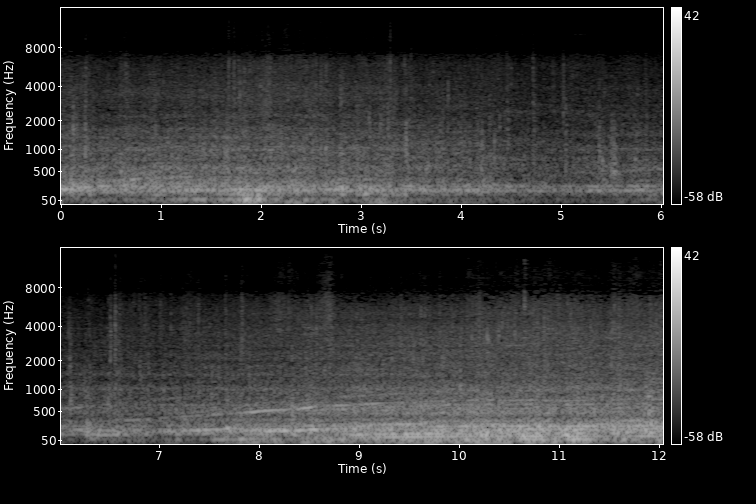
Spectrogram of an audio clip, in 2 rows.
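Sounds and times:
car engine revving in cabin: 6.4s - 12.0s.

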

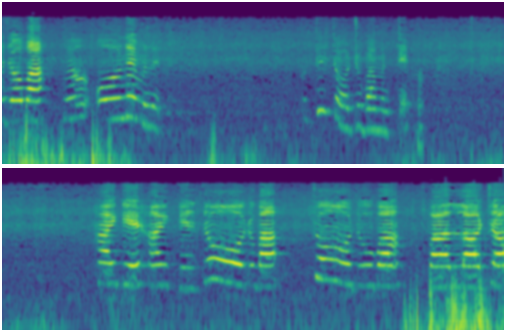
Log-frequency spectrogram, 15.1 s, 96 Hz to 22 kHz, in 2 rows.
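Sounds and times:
small child singing: 0.0s - 2.5s, 4.5s - 6.2s, 8.9s - 15.0s.

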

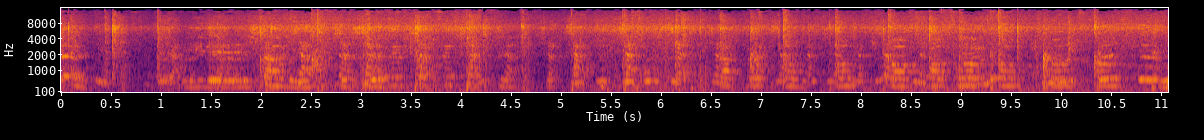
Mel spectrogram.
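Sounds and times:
sharp rhythmic taps: 0.0s - 11.0s
voices humming wordless tune: 0.0s - 11.0s.

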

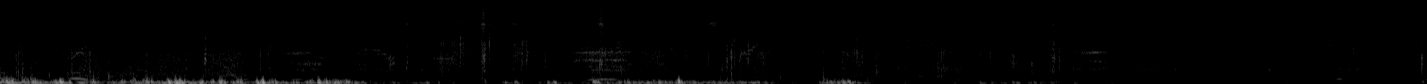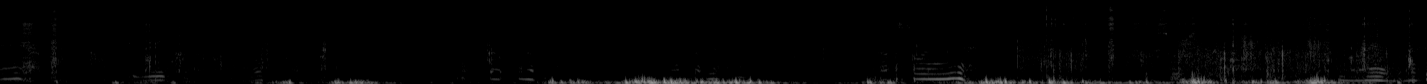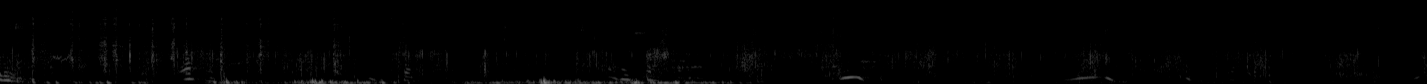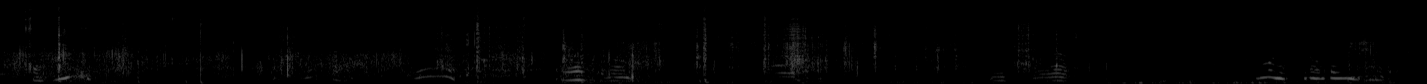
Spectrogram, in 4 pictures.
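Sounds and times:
soft low voice murmuring: 0.0s - 4.6s, 5.5s - 10.1s, 25.6s - 49.4s
boots crunching on gravel: 24.5s - 33.7s, 34.3s - 53.7s
horse hooves on gravel: 25.2s - 33.1s, 46.8s - 52.2s.

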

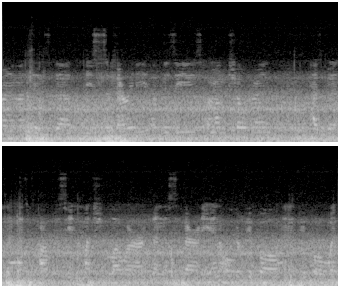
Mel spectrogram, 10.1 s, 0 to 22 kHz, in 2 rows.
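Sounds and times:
news broadcast voice: 0.0s - 4.0s, 4.6s - 10.0s
car road and engine rumble: 0.0s - 10.0s.

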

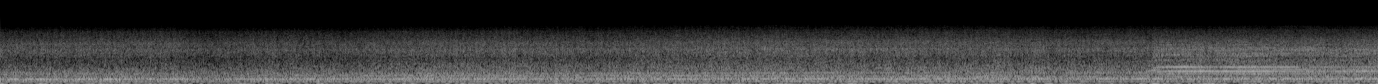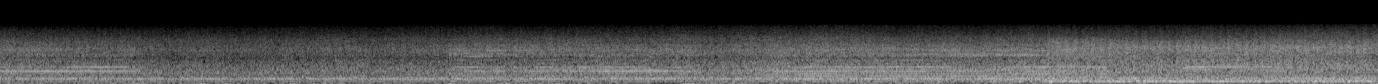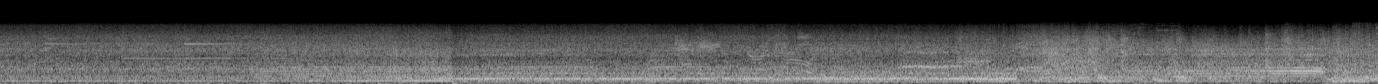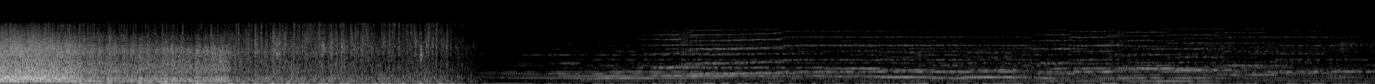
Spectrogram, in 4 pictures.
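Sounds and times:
train rumbling: 0.0s - 46.5s
steam locomotive whistle blasts: 11.4s - 16.0s, 18.0s - 41.0s.

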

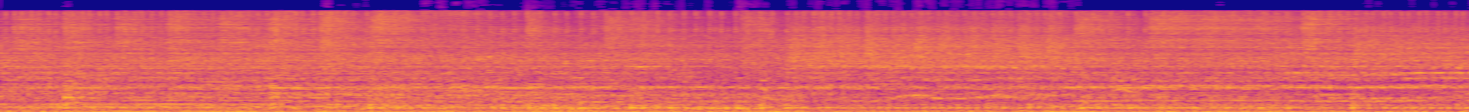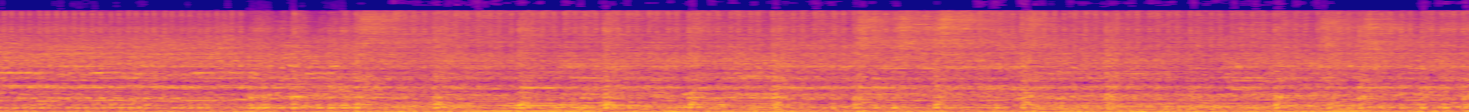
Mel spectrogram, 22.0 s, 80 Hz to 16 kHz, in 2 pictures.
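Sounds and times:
drum kit with cymbals: 0.0s - 22.0s
electric guitar: 0.0s - 22.0s.

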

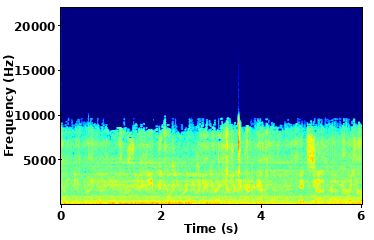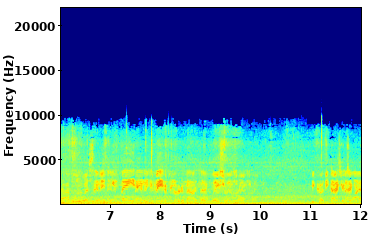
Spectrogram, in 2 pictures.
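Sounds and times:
propeller plane engines droning overhead: 0.0s - 12.0s
announcer over public address: 11.0s - 12.0s.

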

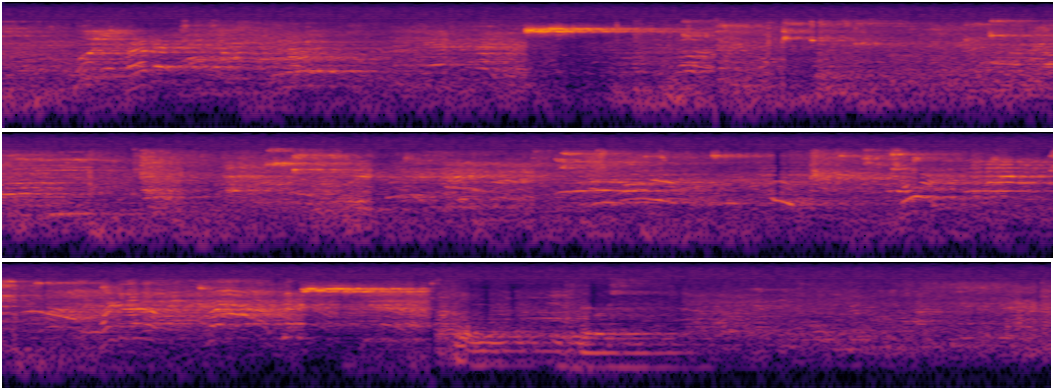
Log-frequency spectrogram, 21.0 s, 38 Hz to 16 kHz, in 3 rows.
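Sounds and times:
echoing voices: 5.8s - 21.0s.

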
